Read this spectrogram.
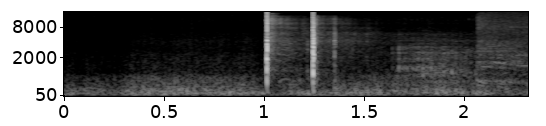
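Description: A shotgun fires two loud shots in quick succession.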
